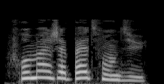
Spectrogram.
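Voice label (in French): "fromage à pâte fondu", French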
